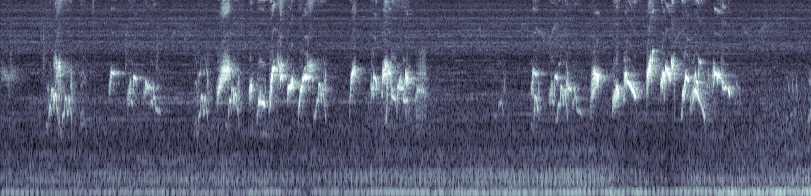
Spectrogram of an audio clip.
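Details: Red-whiskered bulbul decoy bird in song training, meant to sing fast and tense; clusters of bright, bubbling whistled notes in two bursts, over a steady low hum in the background.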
